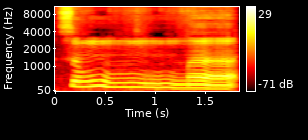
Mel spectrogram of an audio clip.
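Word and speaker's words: ثُمَّ: সুম্মা, এই যে মিমের উপরে গুণনা করতে হবে, গুণনা করা কিন্তু ওয়াজিব। সুম্মা কাল্লা, কাল্লার উপরে একালিপ টানতে হবে।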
